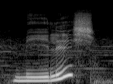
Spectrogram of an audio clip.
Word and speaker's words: Mehlich: how beautiful their names are when they are pronounced as they should be uh my name is Mish and my name is adelene odier joining the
